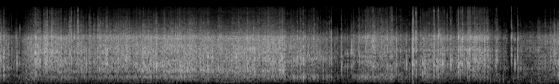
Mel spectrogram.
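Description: A small Kraft macaroni and cheese cardboard box filled with dry pasta is held in one hand, turned and shaken. The dry pasta makes a dense, bright rattling hiss, steady for about three seconds, then surging and dipping with each turn before easing off at the end.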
